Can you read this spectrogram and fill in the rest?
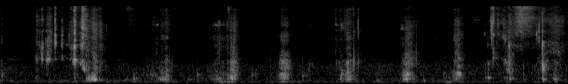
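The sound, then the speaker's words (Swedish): Crisp crunching of potato chips being chewed, with repeated bright crackly bites in an irregular rhythm and no talking. “Nu ska vi äta lite chips”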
